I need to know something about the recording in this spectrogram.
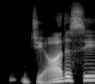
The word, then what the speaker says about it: geodesy: are scientists out surveying, doing this geodetic or geodesy. Is that am I pronouncing that correctly?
